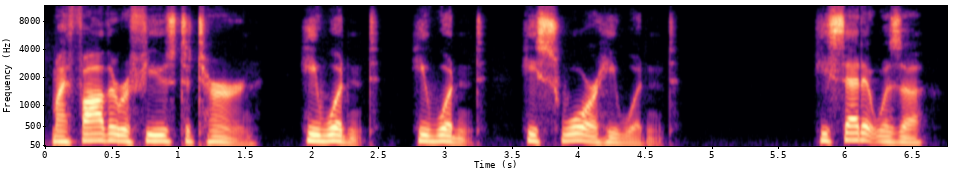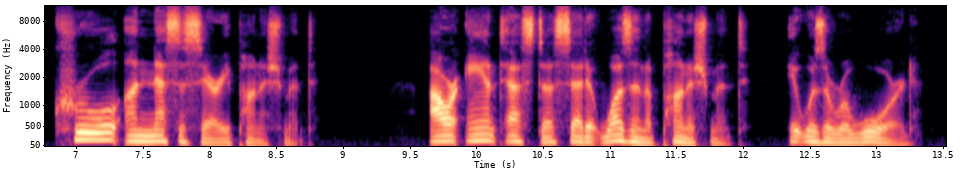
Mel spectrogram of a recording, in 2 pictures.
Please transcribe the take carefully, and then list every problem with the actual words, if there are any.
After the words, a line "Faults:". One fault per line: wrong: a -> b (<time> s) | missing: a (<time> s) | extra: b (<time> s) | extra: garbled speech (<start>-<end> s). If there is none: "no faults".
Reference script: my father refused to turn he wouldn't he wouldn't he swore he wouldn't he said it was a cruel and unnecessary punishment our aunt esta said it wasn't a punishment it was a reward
my father refused to turn he wouldn't he wouldn't he swore he wouldn't he said it was a cruel unnecessary punishment our aunt esta said it wasn't a punishment it was a reward
Faults:
missing: and (7.3 s)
